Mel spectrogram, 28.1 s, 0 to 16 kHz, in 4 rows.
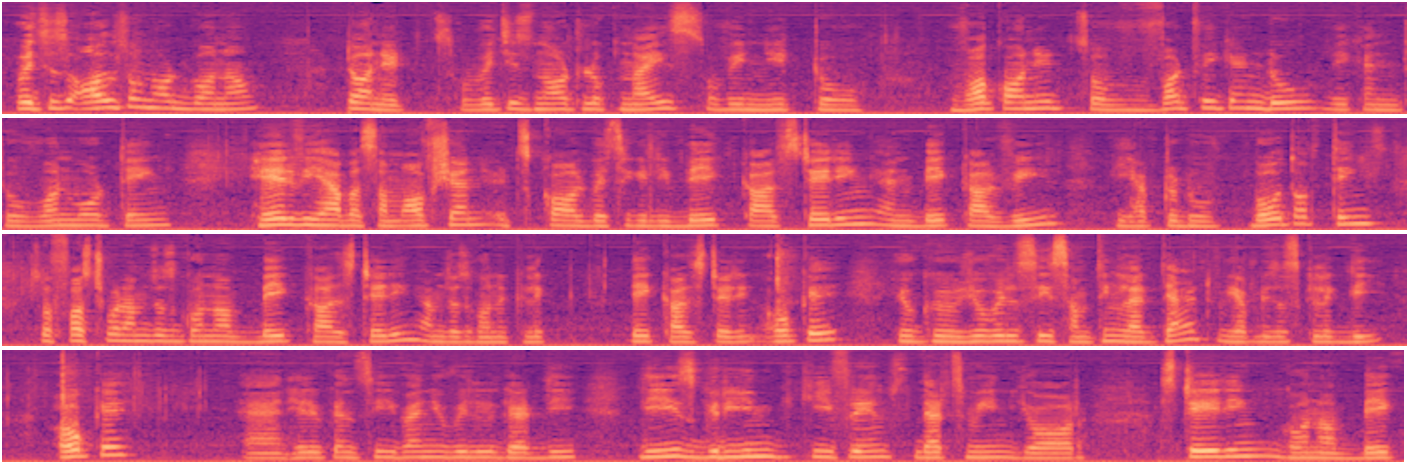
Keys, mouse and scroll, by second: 5.0-6.0 drag, 6.4 middle drag, 6.8 shift+middle drag, 7.6 shift+drag, 17.9-21.7 drag.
